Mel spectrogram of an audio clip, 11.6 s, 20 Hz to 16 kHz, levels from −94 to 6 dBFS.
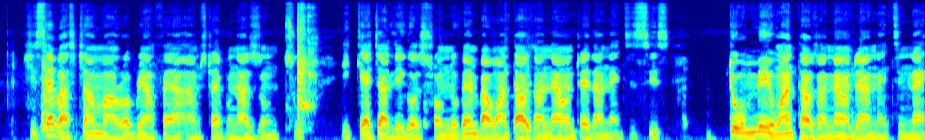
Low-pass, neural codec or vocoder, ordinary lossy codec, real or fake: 14.4 kHz; none; none; real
